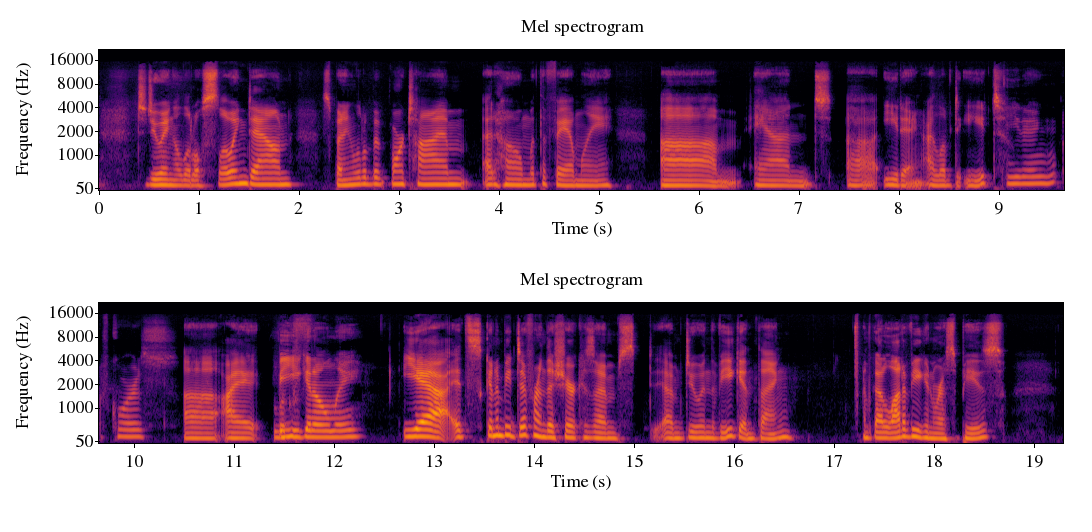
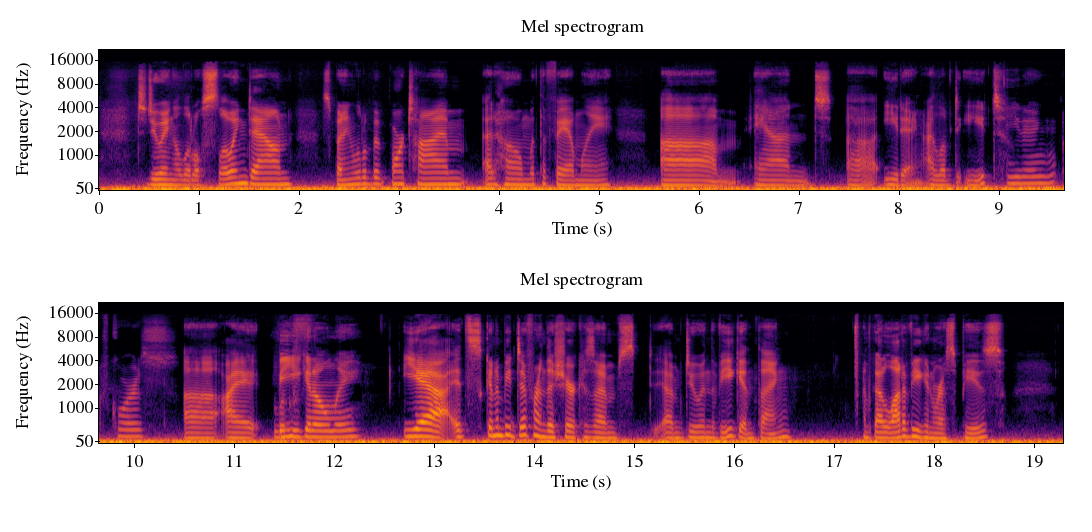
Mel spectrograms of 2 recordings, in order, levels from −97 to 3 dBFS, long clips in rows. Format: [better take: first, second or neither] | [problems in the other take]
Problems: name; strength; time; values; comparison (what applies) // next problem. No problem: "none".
first | low rumble; faint; throughout; 25 dB below the speech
